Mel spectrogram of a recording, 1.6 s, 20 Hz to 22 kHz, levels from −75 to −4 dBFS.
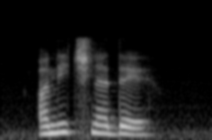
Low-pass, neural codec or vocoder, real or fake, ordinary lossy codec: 7.2 kHz; codec, 16 kHz, 0.8 kbps, ZipCodec; fake; none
